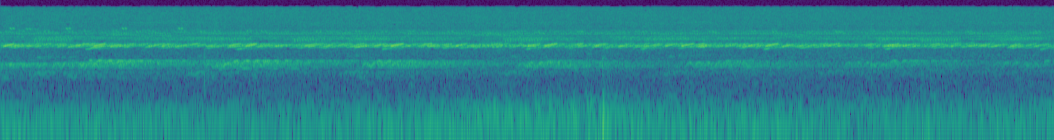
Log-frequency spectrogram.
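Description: Night-time nature ambience of insects trilling in a fast, steady chorus, with a lower call repeating in phrases of about a second, over a low rumble. A single soft thump comes about six seconds in.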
